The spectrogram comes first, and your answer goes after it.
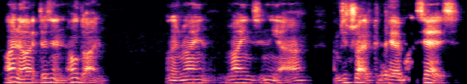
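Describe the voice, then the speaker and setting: A man's voice: mid-range voice, sing-song, unhurried. A Scottish man from the northeast of Scotland hosting a livestream, chatting in a rambling way and laughing often. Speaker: livestream host. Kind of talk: casual chat.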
